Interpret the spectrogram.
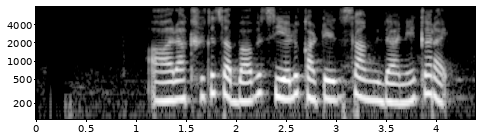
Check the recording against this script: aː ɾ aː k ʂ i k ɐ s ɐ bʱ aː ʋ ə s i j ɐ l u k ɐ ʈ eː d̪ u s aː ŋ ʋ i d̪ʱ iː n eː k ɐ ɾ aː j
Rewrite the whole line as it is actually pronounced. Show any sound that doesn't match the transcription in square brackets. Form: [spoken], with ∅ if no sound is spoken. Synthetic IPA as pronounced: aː ɾ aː k ʂ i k ɐ s ɐ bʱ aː ʋ [ɐ] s i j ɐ l u k ɐ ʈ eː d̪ u s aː ŋ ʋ i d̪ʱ [aː] n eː k ɐ ɾ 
